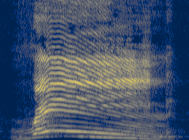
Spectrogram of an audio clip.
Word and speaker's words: rain: are the two vowels so the first one gets to say a and the other one is silent so put this letter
